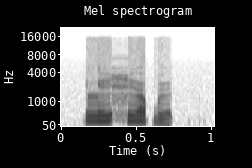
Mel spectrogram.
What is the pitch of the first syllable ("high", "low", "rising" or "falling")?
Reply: rising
